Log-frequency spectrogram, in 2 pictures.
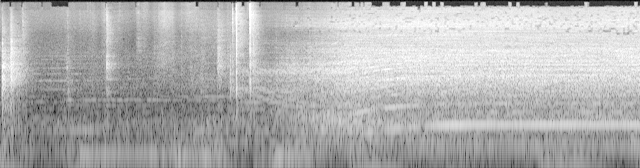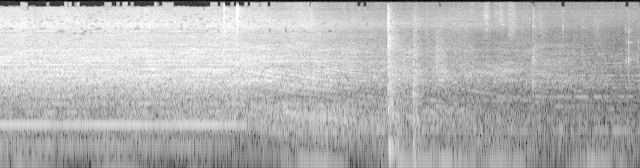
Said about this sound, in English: Out comes the vacuum cleaner again, sorry.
